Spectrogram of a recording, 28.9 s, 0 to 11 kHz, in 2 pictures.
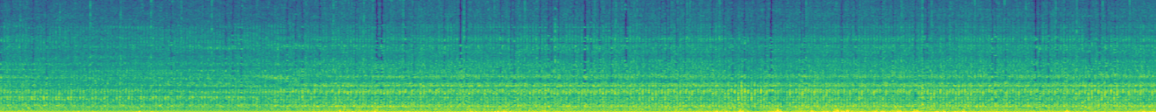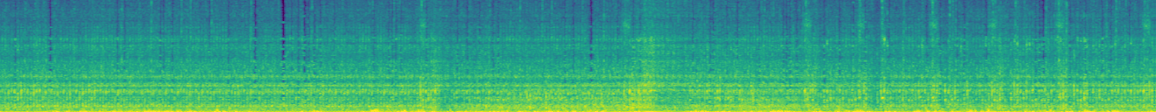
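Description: Hyundai i40 1.7 diesel engine idling, with a light single ticking from the front belt drive. The mechanic suspects the alternator's one-way clutch pulley is damaged, since a new belt has not cured it.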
